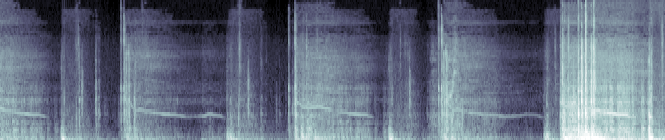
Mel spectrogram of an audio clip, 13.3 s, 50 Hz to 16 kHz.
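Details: Audi A6 C7 MMI display after lubricating the fold mechanism with silicone grease and guide with PTFE grease, previously crunching on closing: short, smooth motor whirs about a second each, no crunch or squeak; normal extend/retract.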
